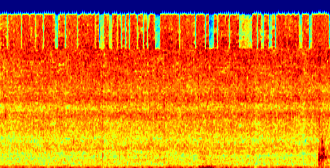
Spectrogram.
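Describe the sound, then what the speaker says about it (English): Onion and chilies hitting hot oil while making Indonesian nasi goreng, a continuous broad hiss of sizzling, steady and close, with a short low thump midway and no talk. "Now the oil is hot. And I'm going to put in the onion"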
